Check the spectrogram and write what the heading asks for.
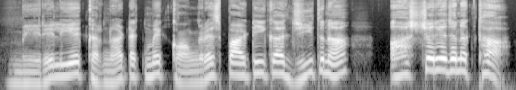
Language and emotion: Hindi, surprised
